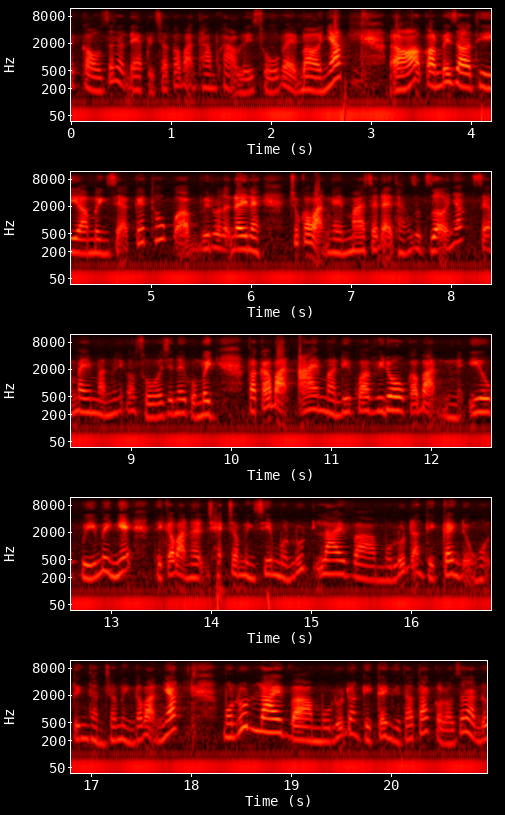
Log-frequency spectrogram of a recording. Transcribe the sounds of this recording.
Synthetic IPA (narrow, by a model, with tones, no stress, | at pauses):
a˨˦jkə˨˩wzə˦˥t̚laː˨˩ɗɛ˨˩p̚ɗe˧˩t͡ɕɔ˧kaː˦˥k̚ɓa̰ː˧˨nt̪ʰaː˧mxaː˧˩wlə˨˦jso˨˦vɛ˨˩ɓəː˨˩ɲaː˨˦˥ɗɔ˨˦kɔ˨˩nɓə˧jzəː˨˩t̪ʰi˨˩ʔəː˨˩mï˨˩ŋ̟sɛ̰˧˥ke˦˥t̚t̪ʰʊ˦˥k͡p̚ʔvi˧e˧aː˧˨jɗə˧jlaː˨˩ | t͡ɕʊ˦˥kaː˦˥k̚ɓa̰ː˧˨ŋa˨˩jmaː˧jsɛ̰˧˥ɗa̰ː˧˨t̪ʰa˨˦ŋzɨ˨˩k̚zə̰˧˥ɲaː˦˥sɛ̰˧˥ma˧jma˨˦nəː˨˦ɨ̰˧˥kɔ˧nso˨˦əː˨˩t͡ɕe˧nɗə˧jku˧˩əmï˨˩ŋ̟vaː˨˩kaː˦˥k̚ɓa̰ː˧˨nʔaː˧jmaː˨˩ɗi˧kwaː˧vi˧ɗo˧kaː˦˥k̚ɓa̰ː˧˨n˨ʔi˧əwkwi˨˦mï˨˩ŋ̟ʔḛ˨˦t̪i˨˩kaː˦˥k̚ɓa̰ː˧˨nhə̰˧˨t͡ɕɛ̰˧˨nt͡ɕɔ˧mï˨˩ŋ̟si˧mːo˨˩t̚lu˦˥t̚laː˧jvaː˨˩mo˨˩t̚lu˦˥t̚ɗaː˧ŋki˨˦kə˧jŋ̟ɗe˧˩ʔŋho̰˧˨t̪ï˧ŋ̟t̪ʰə˨˩nt͡ɕɔ˧mï˨˩ŋ̟kaː˦˥k̚ɓa̰ː˧˨nɲaː˦˥ | mo˨˩t̚lu˦˥t̚laː˧jvaː˨˩mo˨˩t̚lu˦˥t̚ɗaː˧ŋki˨˦kə˧jŋ̟t̪i˨˩t̪aː˧wt̪aː˦˥k̚kəː˨˧˩ɗɔ˨˦zə˦˥t̚laː˨˩ɗɨ˧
